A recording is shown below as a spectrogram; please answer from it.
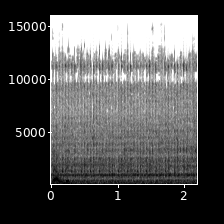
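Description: Sonalika 740 tractor's diesel engine idling steadily with a regular low beat while it stands hitched to a loaded trolley.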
